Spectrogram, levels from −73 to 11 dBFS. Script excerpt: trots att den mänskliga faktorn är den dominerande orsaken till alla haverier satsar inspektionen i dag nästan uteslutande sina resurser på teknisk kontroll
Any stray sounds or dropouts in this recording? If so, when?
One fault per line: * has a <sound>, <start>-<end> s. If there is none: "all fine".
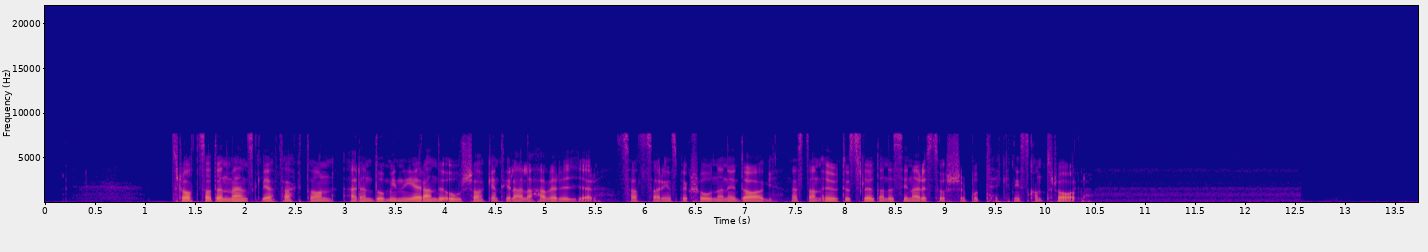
all fine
